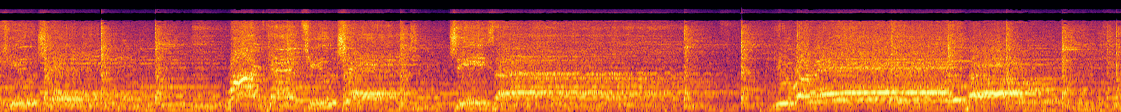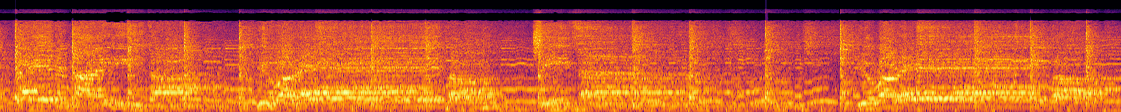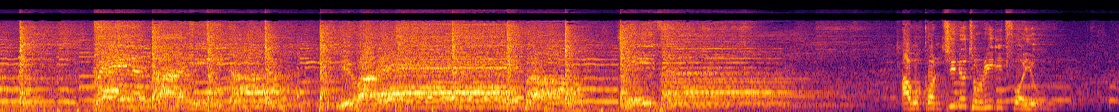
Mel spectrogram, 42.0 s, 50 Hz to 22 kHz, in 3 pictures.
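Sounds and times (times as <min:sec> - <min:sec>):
voices singing: 0:00.0 - 0:38.9
band with steady beat: 0:00.0 - 0:42.0.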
